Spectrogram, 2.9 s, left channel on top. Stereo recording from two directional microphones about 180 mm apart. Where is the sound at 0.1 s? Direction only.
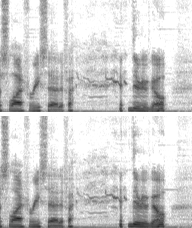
5° right (ahead or behind).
